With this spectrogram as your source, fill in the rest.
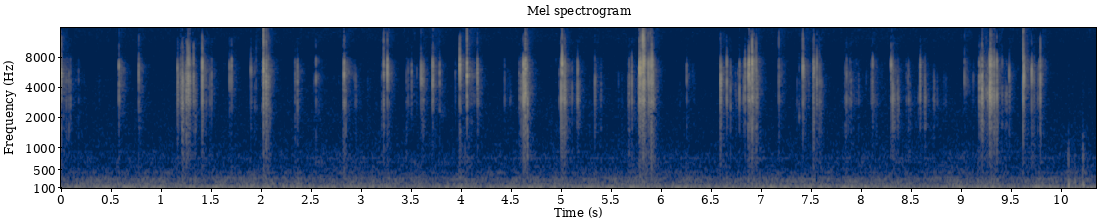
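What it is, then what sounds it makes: Acrylic plastic dice being shaken. A set of small solid purple acrylic polyhedral Chessex dice is shaken and clacked together in an open palm. Bright, dry plastic clicks and rattles come in irregular bursts over a faint low hum, with each click cutting off almost instantly.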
